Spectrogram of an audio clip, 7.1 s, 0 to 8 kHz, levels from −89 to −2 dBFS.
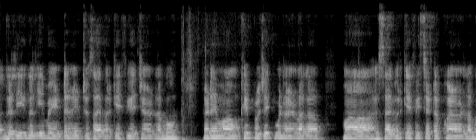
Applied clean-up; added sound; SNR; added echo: neural mask model DeepFilterNet 3.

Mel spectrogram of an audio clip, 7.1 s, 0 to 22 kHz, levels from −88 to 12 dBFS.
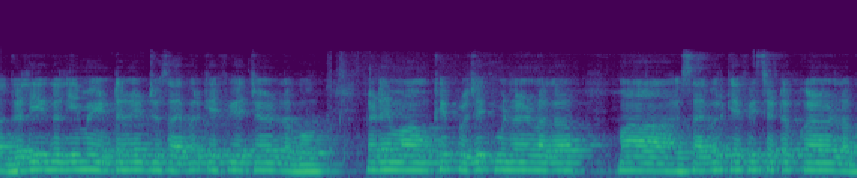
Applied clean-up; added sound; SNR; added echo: neural separator model SepFormer DNS4.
